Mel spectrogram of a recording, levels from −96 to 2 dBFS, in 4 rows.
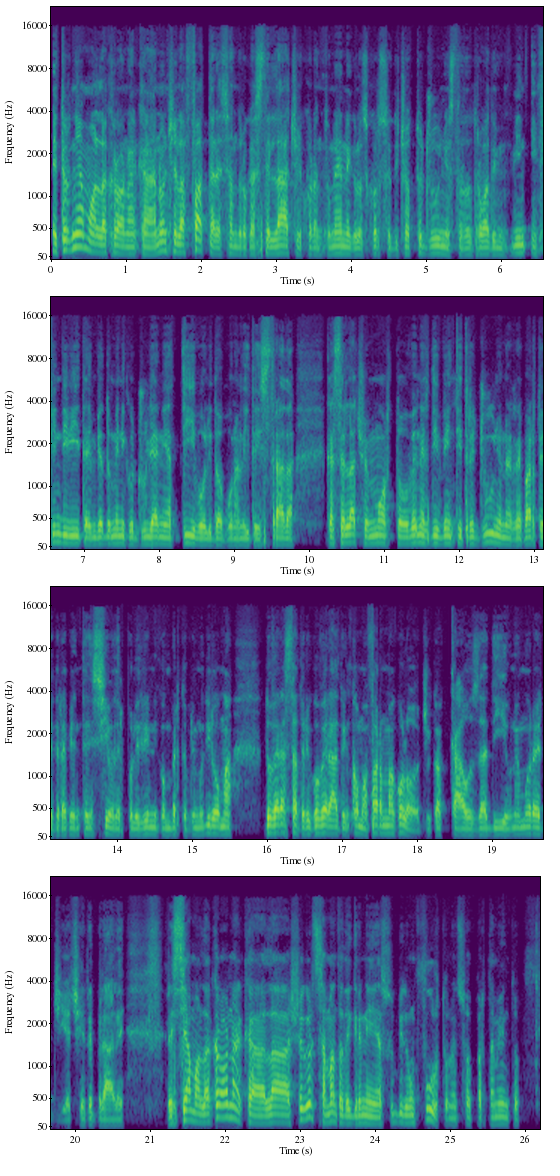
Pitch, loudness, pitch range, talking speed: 110 Hz, -22 LUFS, 100-120 Hz, 185 wpm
